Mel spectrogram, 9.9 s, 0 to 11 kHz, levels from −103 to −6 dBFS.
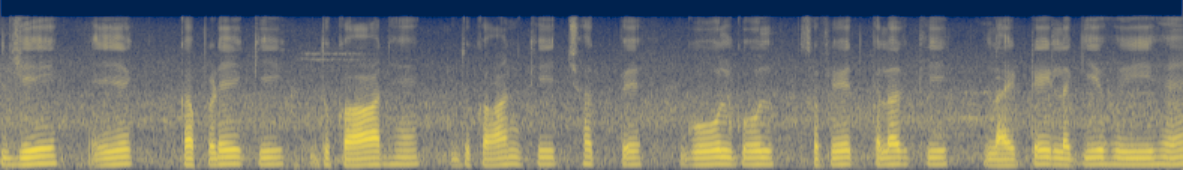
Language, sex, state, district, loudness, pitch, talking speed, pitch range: Hindi, male, Uttar Pradesh, Lucknow, -20 LUFS, 125 Hz, 115 wpm, 120-130 Hz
